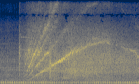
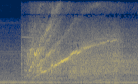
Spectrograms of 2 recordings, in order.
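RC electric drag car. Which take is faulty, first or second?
first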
